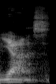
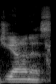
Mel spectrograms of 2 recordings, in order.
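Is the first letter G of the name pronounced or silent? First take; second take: silent; pronounced. First: The name starts without any G sound. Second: The name starts with a hard G sound. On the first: The speaker calls it right. "It's a silent G" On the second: The speaker calls it wrong. "shame Clay too much for saying Giannis"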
